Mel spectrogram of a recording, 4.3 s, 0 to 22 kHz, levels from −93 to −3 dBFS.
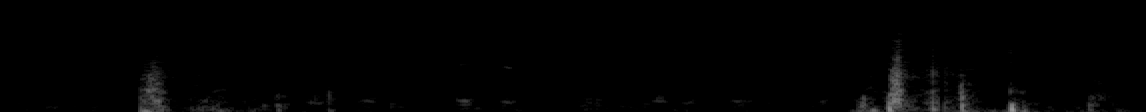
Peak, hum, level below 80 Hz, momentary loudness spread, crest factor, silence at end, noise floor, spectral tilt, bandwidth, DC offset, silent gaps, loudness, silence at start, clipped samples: -32 dBFS; none; -68 dBFS; 10 LU; 30 dB; 0.2 s; -88 dBFS; -7.5 dB/octave; 6.6 kHz; under 0.1%; none; -59 LUFS; 0.5 s; under 0.1%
